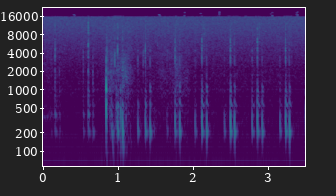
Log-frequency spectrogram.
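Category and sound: animal, horses galloping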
